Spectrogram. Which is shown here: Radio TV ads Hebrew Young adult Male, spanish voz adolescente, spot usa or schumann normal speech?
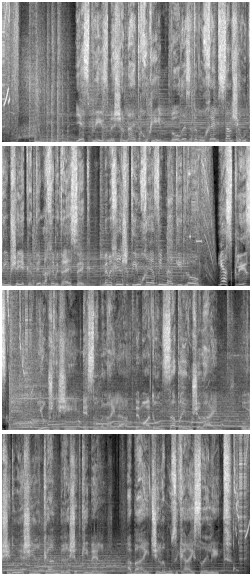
Radio TV ads Hebrew Young adult Male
